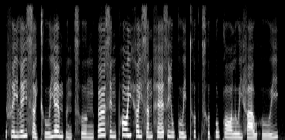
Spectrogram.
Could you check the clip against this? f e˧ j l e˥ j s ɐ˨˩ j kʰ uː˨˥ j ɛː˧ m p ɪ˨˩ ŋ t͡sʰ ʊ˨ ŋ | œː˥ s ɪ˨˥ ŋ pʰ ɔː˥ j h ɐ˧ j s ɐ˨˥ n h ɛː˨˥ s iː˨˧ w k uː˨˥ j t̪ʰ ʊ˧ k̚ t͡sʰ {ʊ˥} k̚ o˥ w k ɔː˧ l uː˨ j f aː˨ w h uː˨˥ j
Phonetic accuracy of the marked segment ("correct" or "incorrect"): incorrect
